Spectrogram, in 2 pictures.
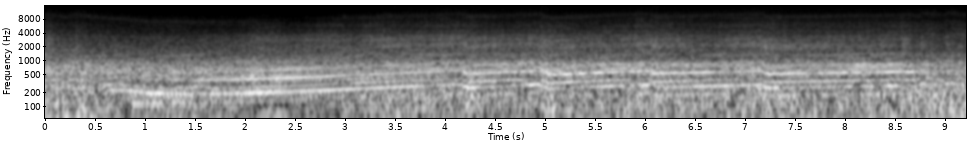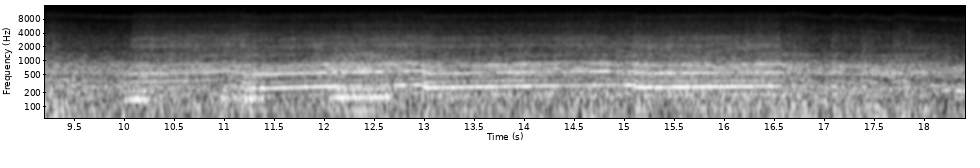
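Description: A Formula One car's engine screams at high revs as it shifts up through the gears in a racing game.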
